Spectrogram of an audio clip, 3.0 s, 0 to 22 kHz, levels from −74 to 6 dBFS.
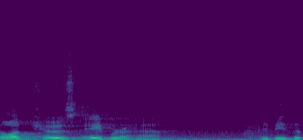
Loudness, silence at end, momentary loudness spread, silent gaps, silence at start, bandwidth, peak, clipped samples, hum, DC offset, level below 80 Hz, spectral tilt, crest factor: -30 LUFS; 0 s; 23 LU; none; 0 s; 10.5 kHz; -12 dBFS; under 0.1%; none; under 0.1%; -46 dBFS; -8 dB/octave; 18 dB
